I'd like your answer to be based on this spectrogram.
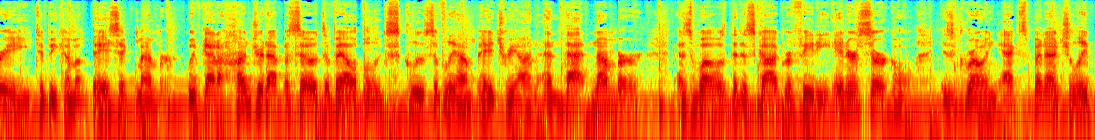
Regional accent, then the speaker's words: New Jersey, United States; moved away as an adult; also born or lived in Boston / San Francisco / Los Angeles / Long Beach; I grew up in New Jersey

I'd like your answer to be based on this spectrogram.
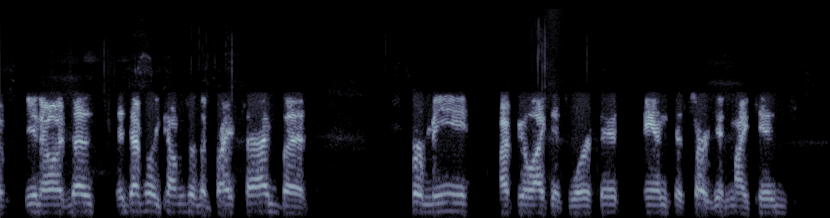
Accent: Wisconsin, United States; This is my first year out of all the years growing up in Wisconsin, my first year hunting public land in Wisconsin.

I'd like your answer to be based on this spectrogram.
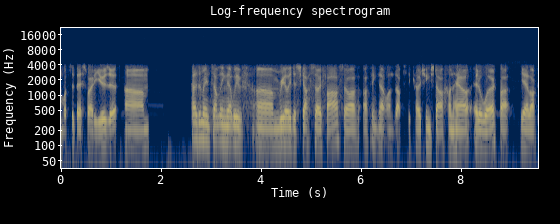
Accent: Mount Gambier, South Australia, Australia; now in Geelong, Australia; I'm from Mount Gambier, which is only probably a four-hour car ride away from Geelong

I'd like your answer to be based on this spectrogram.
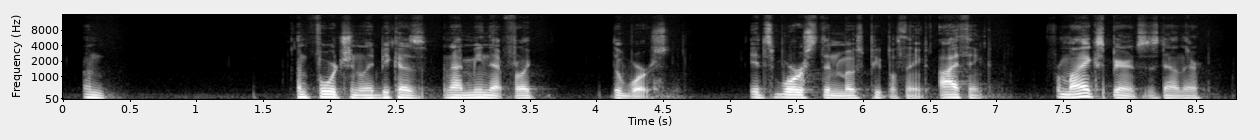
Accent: Texas, United States; moved away as an adult; also born or lived in North Carolina; I'm originally from Texas. I, I, uh, had been gone since oh two.

